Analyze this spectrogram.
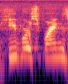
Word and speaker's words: Heber Springs: Now tell us, is it Heber Springs? Am I saying it right? Yes, sir.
